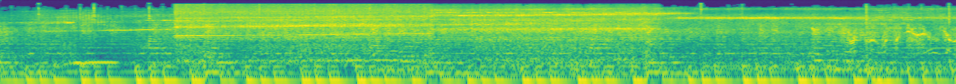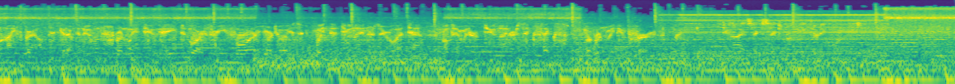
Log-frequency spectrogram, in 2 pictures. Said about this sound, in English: The Electra finally taxis away toward the runway, loaded with presents for kids up the Mackenzie Valley.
